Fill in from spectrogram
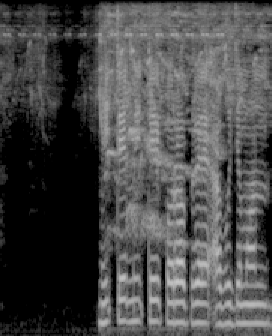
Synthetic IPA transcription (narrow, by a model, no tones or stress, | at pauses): mit̪̚ˀtɛʔmit̪̚ˀt̪ɛʔpɔɾɔpɾɛa̰bud͡ʒɛmɔn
